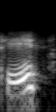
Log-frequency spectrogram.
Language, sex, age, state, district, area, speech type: Kashmiri, male, 18-30, Jammu and Kashmir, Budgam, rural, conversation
